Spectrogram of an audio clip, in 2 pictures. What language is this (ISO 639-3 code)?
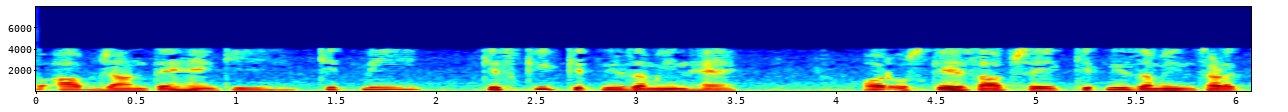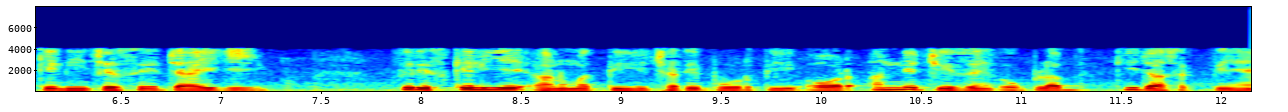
hin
